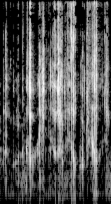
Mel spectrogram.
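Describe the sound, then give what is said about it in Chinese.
A dog crunching potato chips, with rapid, irregular crisp crunches and chomps packed closely together, fairly quiet and without any talking. “明显它的咀嚼的频率比我大。”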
